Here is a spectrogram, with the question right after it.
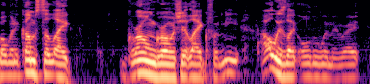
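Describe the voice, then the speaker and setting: Using a normal speaking voice, a man speaks at a fairly quick pace and medium pitch with fairly even intonation and big swings in loudness. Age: 20s. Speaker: artist. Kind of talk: casual chat.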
